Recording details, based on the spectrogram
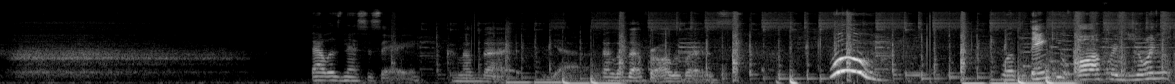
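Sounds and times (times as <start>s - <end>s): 
deep inhale and exhale during a group breathing exercise: 0.0s - 2.9s
speech: 3.1s - 7.4s, 10.0s - 11.7s.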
